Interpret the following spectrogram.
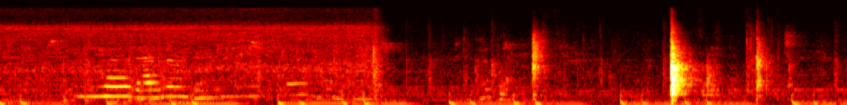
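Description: Aerosol can of shaving foam spraying with a steady hiss that stops abruptly about four seconds in, followed by a few sharp knocks, the loudest about seven seconds in.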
